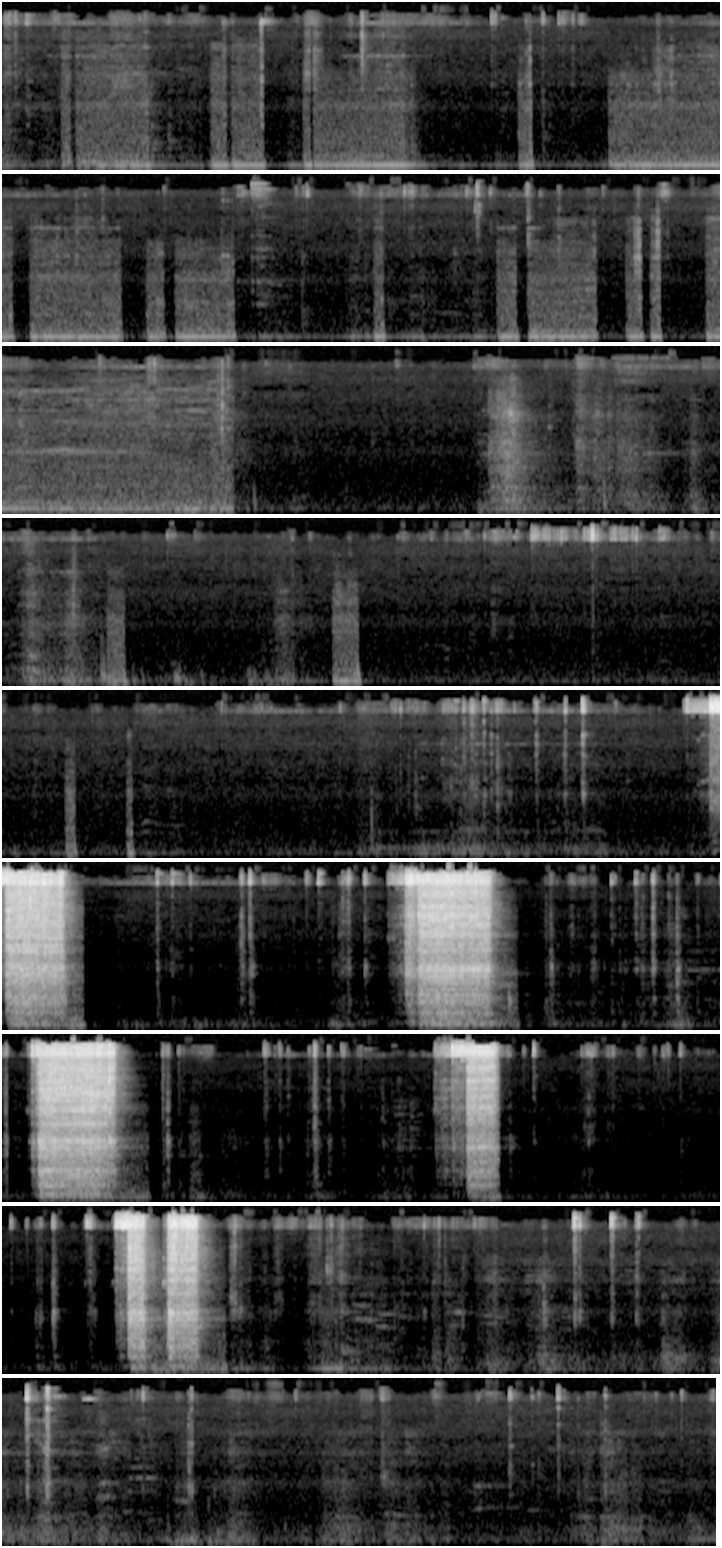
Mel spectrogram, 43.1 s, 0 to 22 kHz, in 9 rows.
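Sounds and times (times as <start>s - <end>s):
workshop tool bursts: 23.8s - 24.5s, 26.6s - 27.3s, 28.9s - 29.6s, 31.7s - 32.0s, 34.2s - 34.9s.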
